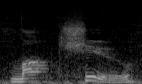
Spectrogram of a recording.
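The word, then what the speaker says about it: maque choux: Wednesday so we're making crawfish mock shoe moach over fetuccini this morning MCH Shu which is spelled mock chow is a uh uh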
